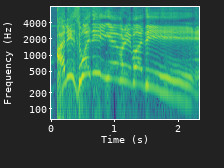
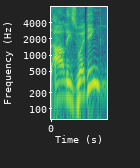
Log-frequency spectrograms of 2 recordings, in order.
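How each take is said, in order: First: Crowd-hyping announcement. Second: Said in the usual way. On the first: Real, not acted. Comic plugging his film to the audience, high announcer shout. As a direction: proclaim the title to the whole hall.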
